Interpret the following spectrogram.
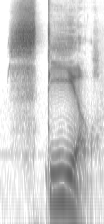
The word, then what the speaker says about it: steel: what is difference between still and steel in pronunciation still steel still very short I sound still still and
